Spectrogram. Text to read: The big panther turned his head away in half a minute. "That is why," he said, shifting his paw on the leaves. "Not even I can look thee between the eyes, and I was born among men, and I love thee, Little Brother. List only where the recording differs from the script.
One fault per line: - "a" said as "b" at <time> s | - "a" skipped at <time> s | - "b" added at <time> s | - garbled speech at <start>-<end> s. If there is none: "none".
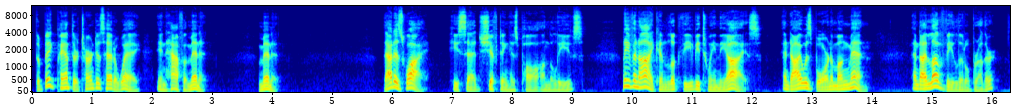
- "minute" added at 3.8 s
- "Not" skipped at 9.2 s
